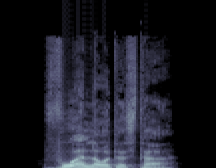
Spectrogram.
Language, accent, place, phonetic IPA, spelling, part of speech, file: German, Germany, Berlin, [ˈfoːɐ̯ˌlaʊ̯təstɐ], vorlautester, adjective, De-vorlautester.ogg
- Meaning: inflection of vorlaut: 1. strong/mixed nominative masculine singular superlative degree 2. strong genitive/dative feminine singular superlative degree 3. strong genitive plural superlative degree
